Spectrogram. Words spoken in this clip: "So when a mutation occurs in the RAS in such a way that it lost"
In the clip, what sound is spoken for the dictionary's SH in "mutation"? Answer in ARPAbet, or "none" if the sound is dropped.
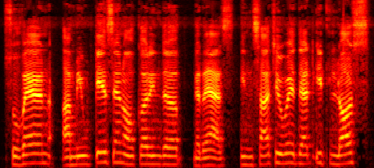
S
